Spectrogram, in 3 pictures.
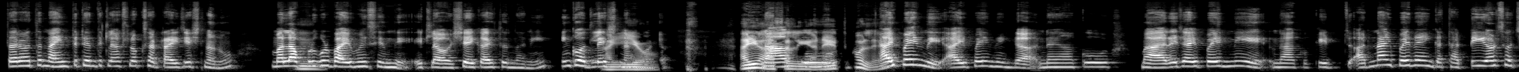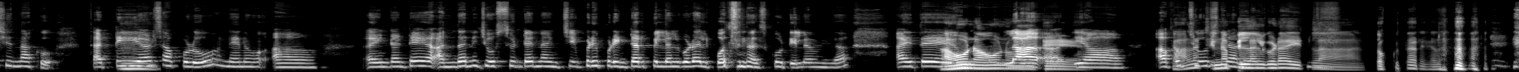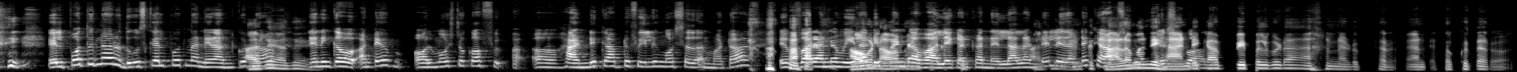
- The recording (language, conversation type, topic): Telugu, podcast, బైసికిల్ తొలిసారి తొక్కడం నేర్చుకున్నప్పుడు ఏమేమి జరిగాయి?
- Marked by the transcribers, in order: in English: "నైన్త్, టెన్త్ క్లాస్‌లో"; in English: "ట్రై"; in English: "షేక్"; chuckle; in English: "మ్యారేజ్"; in English: "కిడ్స్"; in English: "థర్టీ ఇయర్స్"; in English: "థర్టీ ఇయర్స్"; chuckle; in English: "స్కూటీ‌ల"; chuckle; in English: "ఆల్మోస్ట్"; in English: "హ్యాండీక్యాప్డ్ ఫీలింగ్"; laughing while speaking: "అవునవును. అంటే అదే. అంటే చాలా మంది హ్యాండీక్యాప్డ్ పీపుల్ గూడా నడుపుతారు, అంటే తొక్కుతారు"; in English: "డిపెండ్"; in English: "హ్యాండీక్యాప్డ్ పీపుల్"; in English: "క్యాబ్స్ బుక్"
